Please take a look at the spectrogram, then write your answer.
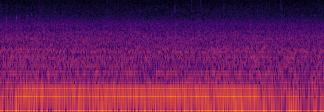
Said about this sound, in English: Um, okay, we're picking up a little bit of speed, folks. You can probably hear it because this car is made of paper.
